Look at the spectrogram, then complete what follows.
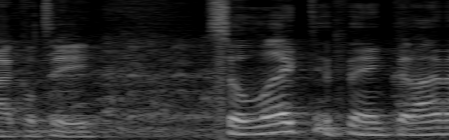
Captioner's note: laughs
